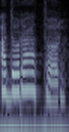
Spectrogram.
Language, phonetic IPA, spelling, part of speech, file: Polish, [ˌadɔˈratɔr], adorator, noun, Pl-adorator.ogg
